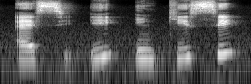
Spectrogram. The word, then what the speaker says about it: Nkisi: E aí tem várias maneiras de se escrever, mas uma das mais comuns é N-K-I-S-I. N-K-I-S-I, Inkisi.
